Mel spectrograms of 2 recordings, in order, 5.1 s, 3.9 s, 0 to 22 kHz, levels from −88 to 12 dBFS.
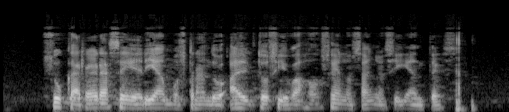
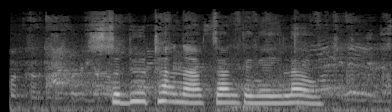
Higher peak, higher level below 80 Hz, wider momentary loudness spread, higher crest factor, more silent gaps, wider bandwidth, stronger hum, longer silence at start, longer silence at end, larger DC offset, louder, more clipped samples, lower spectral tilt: first, -2 dBFS vs -6 dBFS; about the same, -48 dBFS vs -50 dBFS; about the same, 11 LU vs 13 LU; about the same, 18 dB vs 16 dB; neither; second, 9.4 kHz vs 16 kHz; neither; first, 0.45 s vs 0.1 s; first, 0.35 s vs 0 s; neither; about the same, -20 LUFS vs -22 LUFS; neither; first, -4.5 dB/octave vs -3 dB/octave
